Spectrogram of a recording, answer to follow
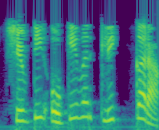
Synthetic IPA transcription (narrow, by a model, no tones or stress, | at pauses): ɕeʋʈiːʔokeʋəɾklikːəɾa̰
